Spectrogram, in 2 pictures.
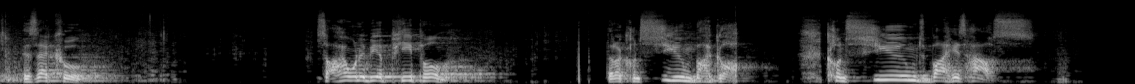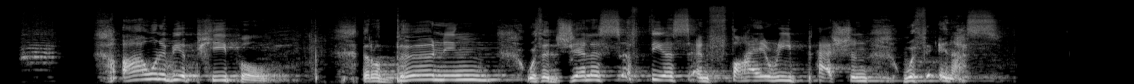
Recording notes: Joshua Generation Church Milnerton congregation.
